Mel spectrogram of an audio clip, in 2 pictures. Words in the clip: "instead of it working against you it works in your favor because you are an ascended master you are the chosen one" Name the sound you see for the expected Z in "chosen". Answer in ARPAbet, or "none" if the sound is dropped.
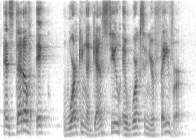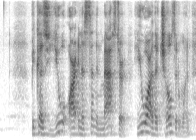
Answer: Z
